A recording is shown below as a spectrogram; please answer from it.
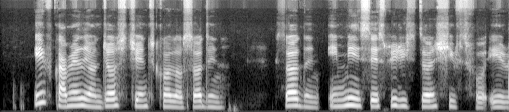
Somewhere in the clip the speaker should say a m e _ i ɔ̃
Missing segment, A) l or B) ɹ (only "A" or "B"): A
